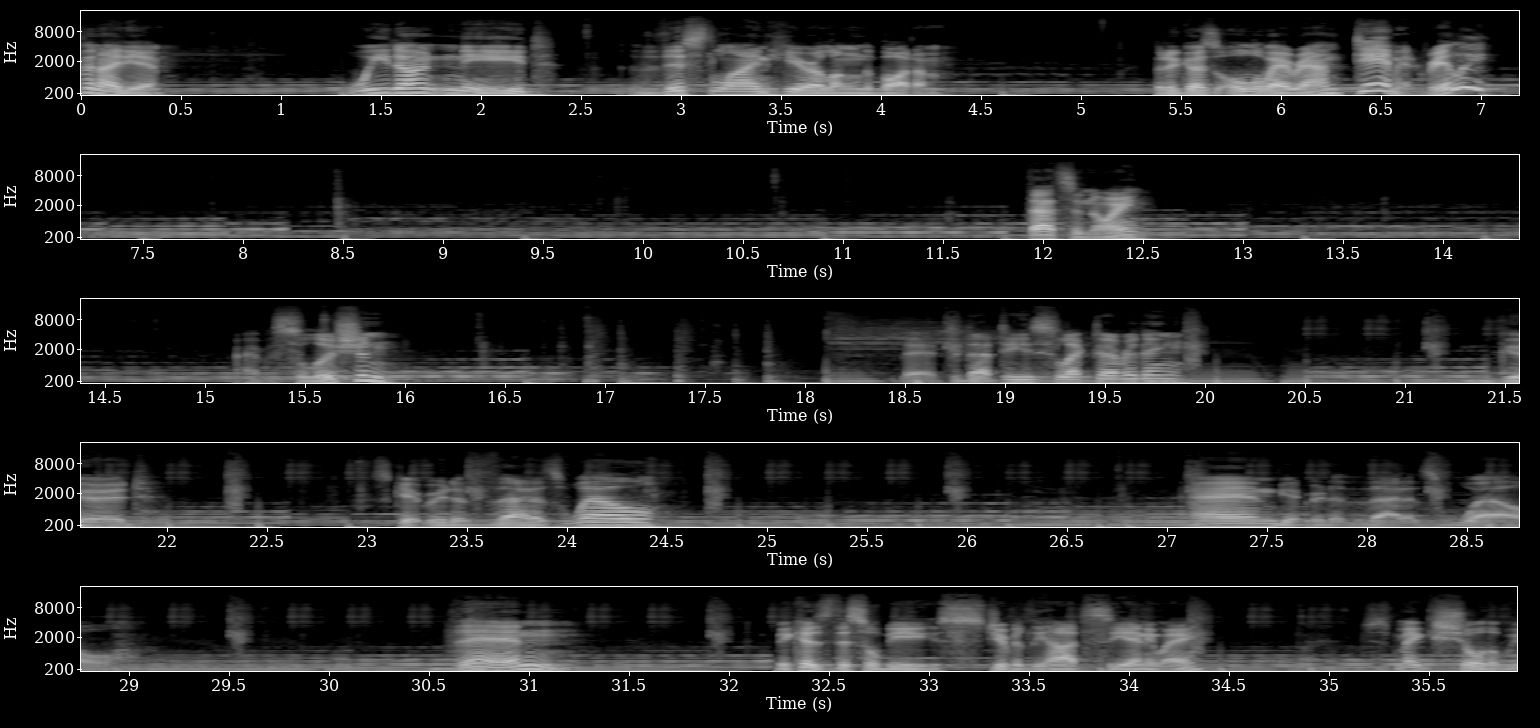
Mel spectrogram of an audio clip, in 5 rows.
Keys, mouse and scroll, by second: 3.1 alt+click, 4.0 scroll down 2, 4.4-5.6 middle drag, 5.6 scroll down 2, 6.6-8.0 middle drag, 8.0-8.5 scroll up 2, 8.5-10.9 shift+middle drag, 10.9 alt+click, 13.1-14.6 scroll down 1, 14.6 click, 15.5 KP_7, 15.9-16.4 scroll down 2, 16.4-17.4 shift+middle drag, 17.4 ctrl+click, 17.7-18.1 scroll up 2, 18.1-19.2 middle drag, 19.2-19.6 scroll up 2, 19.6-21.1 middle drag, 21.1-21.7 scroll up 4, 21.7-23.9 shift+middle drag, 23.9 ctrl+click, 24.5-27.9 shift+middle drag, 27.9 ctrl+click, 28.2-29.8 middle drag, 29.8 scroll up 2, 30.1-34.9 middle drag, 34.9 click, 35.2-35.6 scroll down 3, 35.6-35.9 middle drag.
